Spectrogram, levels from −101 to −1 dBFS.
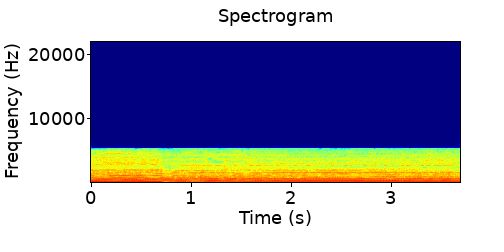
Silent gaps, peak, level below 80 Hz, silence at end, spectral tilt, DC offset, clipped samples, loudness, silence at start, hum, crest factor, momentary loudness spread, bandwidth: none; -2 dBFS; -20 dBFS; 0 s; -7.5 dB/octave; under 0.1%; under 0.1%; -13 LUFS; 0 s; none; 12 dB; 2 LU; 5.4 kHz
